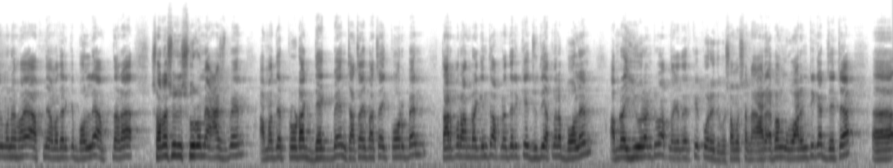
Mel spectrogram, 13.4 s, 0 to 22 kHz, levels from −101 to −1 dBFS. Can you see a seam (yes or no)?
no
